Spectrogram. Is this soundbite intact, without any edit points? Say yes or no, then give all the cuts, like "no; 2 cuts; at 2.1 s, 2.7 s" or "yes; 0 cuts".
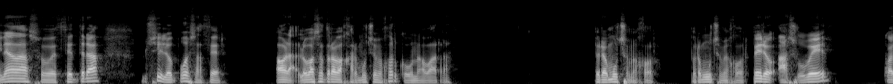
no; 1 cut; at 7.5 s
